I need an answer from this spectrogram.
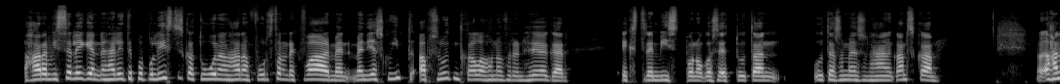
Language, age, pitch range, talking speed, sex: Swedish, 30-49, 195-250 Hz, 205 wpm, female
